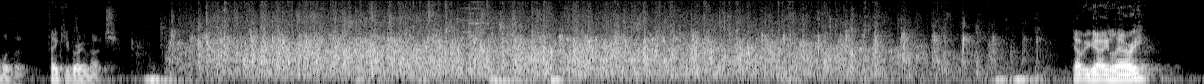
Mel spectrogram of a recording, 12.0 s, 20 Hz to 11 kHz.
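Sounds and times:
audience applauding: 1.6s - 10.6s.

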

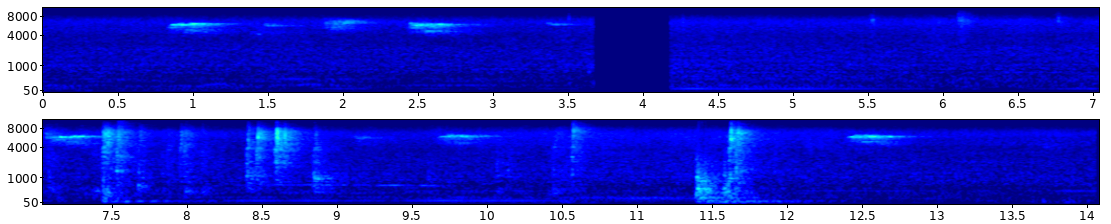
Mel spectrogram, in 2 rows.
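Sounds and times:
low steady hum: 0.0s - 14.0s
dull thumps: 11.4s - 12.2s.

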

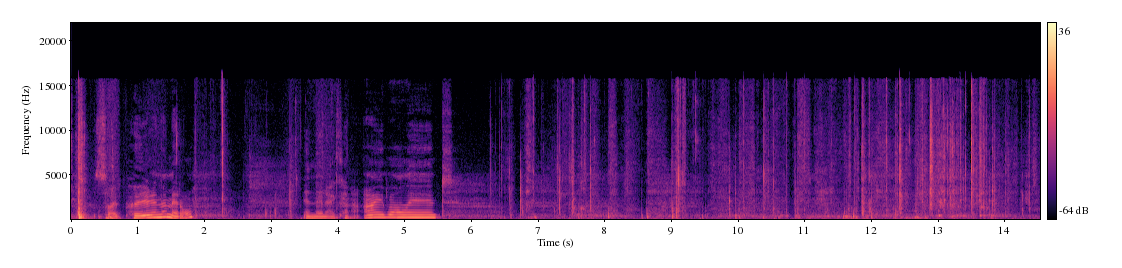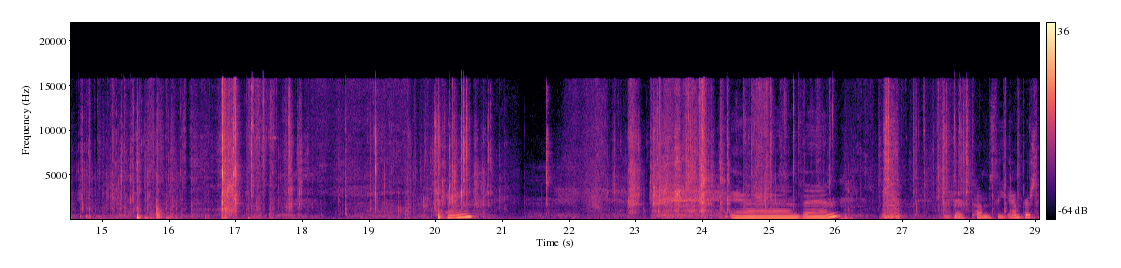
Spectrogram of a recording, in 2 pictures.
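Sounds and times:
plastic tape crinkling: 9.0s - 21.1s, 22.6s - 29.0s.

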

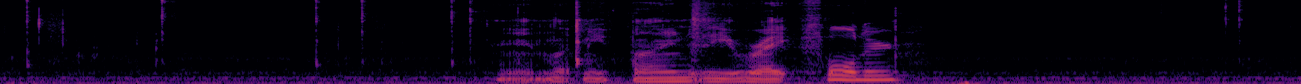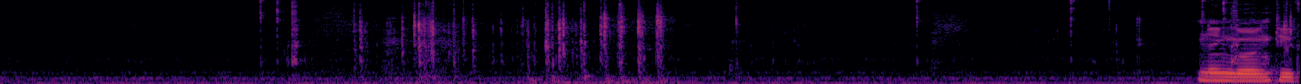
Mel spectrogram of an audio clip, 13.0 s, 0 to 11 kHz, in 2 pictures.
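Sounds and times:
typing on computer keyboard: 7.8s - 9.9s.

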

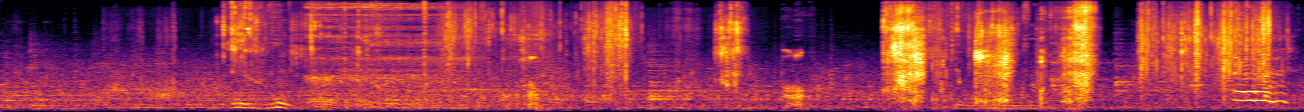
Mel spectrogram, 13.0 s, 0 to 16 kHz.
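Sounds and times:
loud crunching: 2.2s - 6.4s, 7.2s - 7.5s, 8.8s - 12.9s
person humming: 2.6s - 5.6s, 12.2s - 13.0s.

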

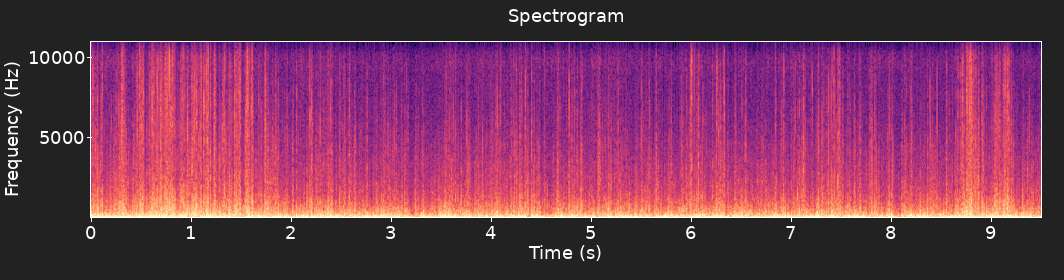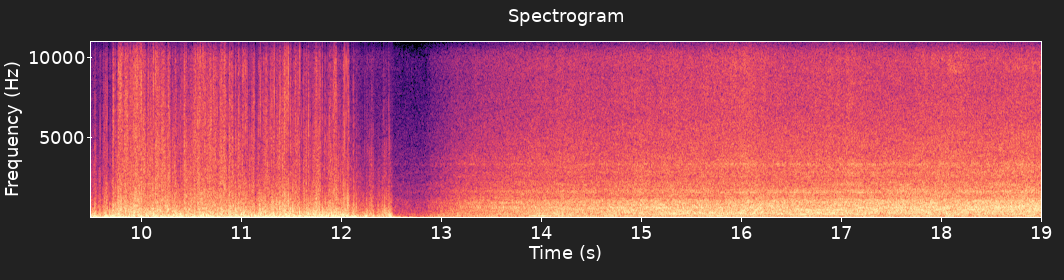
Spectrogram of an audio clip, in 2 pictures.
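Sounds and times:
wind buffeting microphone: 0.0s - 19.0s
train wheels on rails: 13.0s - 19.0s.

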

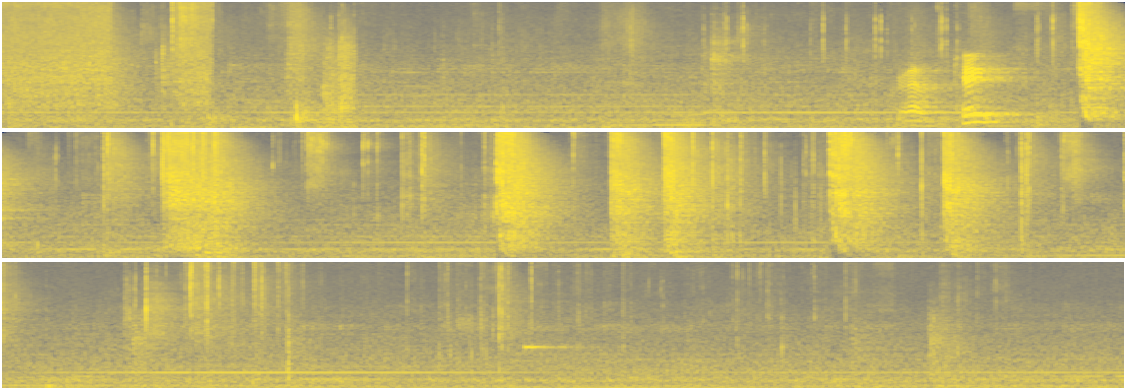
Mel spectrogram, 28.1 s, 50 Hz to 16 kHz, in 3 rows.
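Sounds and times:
tape strips pressed down: 8.9s - 9.4s, 10.2s - 18.9s
masking tape ripped off roll: 9.0s - 9.4s, 10.6s - 11.5s, 13.4s - 15.6s, 16.2s - 18.5s
faint steady hum: 15.5s - 28.0s.

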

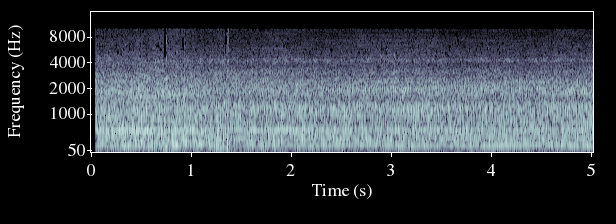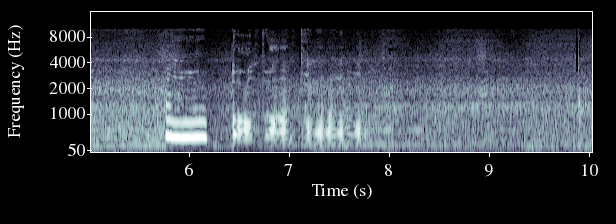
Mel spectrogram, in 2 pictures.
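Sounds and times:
truck crane engine running: 0.0s - 10.0s.

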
